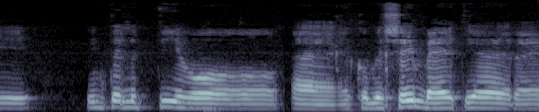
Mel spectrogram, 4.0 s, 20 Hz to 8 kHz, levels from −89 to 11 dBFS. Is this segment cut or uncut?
cut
